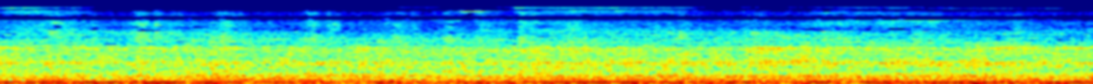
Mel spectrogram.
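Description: Long freight train of covered grain hopper cars rolling steadily past, its wheels on the rails making a continuous low rumble.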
